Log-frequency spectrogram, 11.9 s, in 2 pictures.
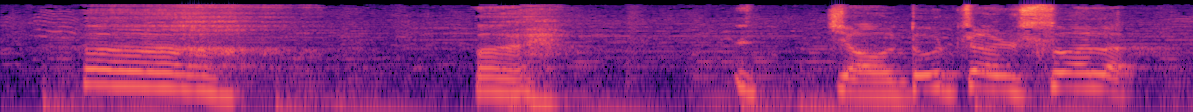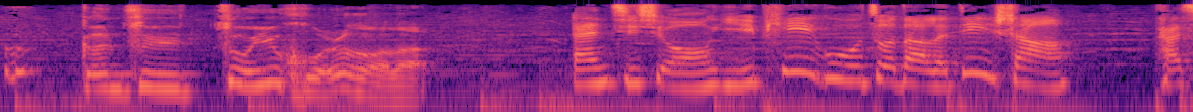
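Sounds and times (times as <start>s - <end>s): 
speech: 0.4s - 1.4s, 2.4s - 2.9s, 3.7s - 8.2s, 8.8s - 11.9s
person acting out a big yawn: 0.4s - 1.6s.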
